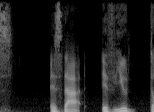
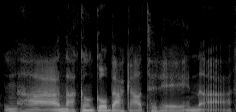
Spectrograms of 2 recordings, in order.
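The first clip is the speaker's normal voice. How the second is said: softer, beaten-down refusal; defeated; 2 semitones lower, 9 dB quieter than usual. Pretend. Wounded surfer looking back out, softly defeated. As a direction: give up quietly, spent. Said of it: "You look back out".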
